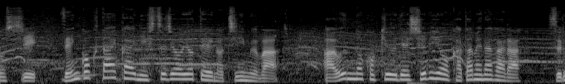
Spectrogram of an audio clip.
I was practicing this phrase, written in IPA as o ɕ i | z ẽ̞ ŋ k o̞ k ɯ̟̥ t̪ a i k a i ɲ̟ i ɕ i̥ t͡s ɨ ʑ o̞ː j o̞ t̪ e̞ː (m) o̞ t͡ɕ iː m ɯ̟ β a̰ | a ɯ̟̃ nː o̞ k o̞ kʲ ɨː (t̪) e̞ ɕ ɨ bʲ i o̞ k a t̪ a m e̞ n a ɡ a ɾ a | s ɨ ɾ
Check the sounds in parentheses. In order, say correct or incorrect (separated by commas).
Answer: incorrect, incorrect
